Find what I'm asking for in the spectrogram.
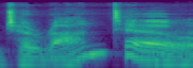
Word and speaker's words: Toronto: Ooh, Toronto. Mm-hmm. Or as I've been told to pronounce, Toronto. Yeah. I learned the hard way because I've always There's no second T.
